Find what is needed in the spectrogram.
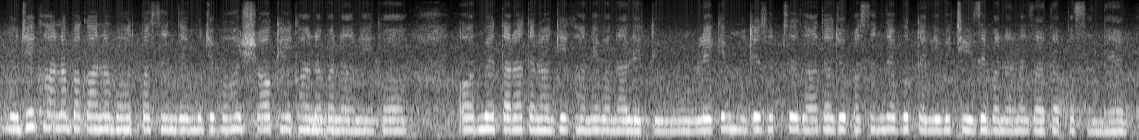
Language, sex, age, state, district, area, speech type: Urdu, female, 30-45, Uttar Pradesh, Aligarh, rural, spontaneous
